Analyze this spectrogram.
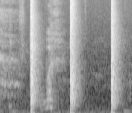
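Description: Three sharp, loud hand claps land at a slow, even pace, each ringing briefly, with a faint voice murmuring before and between them.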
